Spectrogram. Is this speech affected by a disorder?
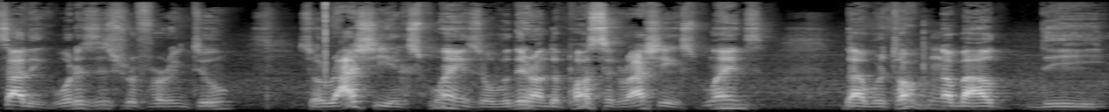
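No.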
